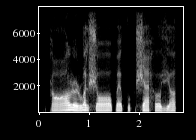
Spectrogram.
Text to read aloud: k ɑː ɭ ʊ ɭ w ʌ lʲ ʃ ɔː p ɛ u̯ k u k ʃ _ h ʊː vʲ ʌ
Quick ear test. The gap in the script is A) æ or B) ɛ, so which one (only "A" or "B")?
A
